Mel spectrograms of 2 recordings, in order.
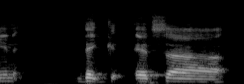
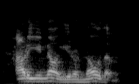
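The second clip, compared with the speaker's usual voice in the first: put-on flat, deadpan delivery. Speaker retells a woman's answer to a man's claim about her, mock-deadpan reply. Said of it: "she very deadpan tells him like".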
